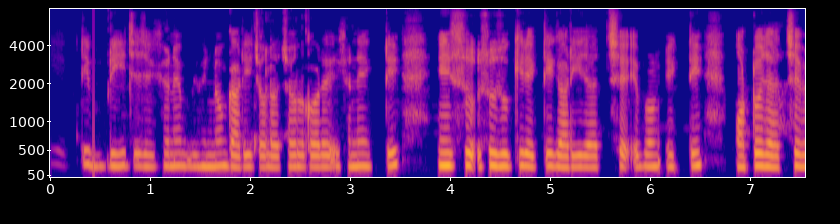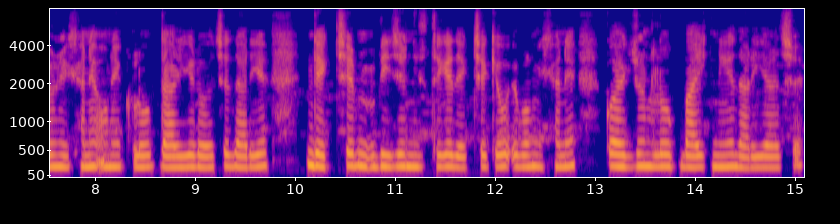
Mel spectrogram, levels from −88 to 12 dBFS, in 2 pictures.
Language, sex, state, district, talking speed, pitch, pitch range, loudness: Bengali, female, West Bengal, Kolkata, 165 wpm, 205 Hz, 200-215 Hz, -18 LUFS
